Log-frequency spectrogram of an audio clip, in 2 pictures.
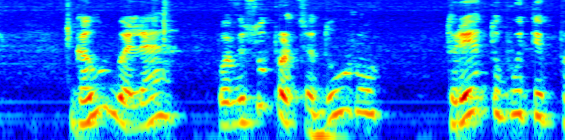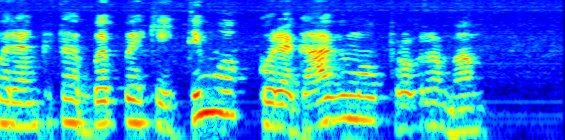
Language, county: Lithuanian, Utena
